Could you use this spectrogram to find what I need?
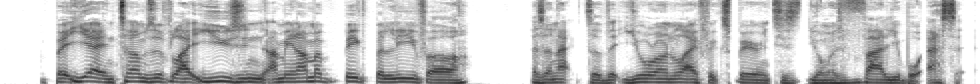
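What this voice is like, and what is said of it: London accent. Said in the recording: “I've got quite a London accent”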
